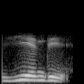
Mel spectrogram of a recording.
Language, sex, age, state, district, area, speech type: Manipuri, female, 60+, Manipur, Imphal West, urban, conversation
